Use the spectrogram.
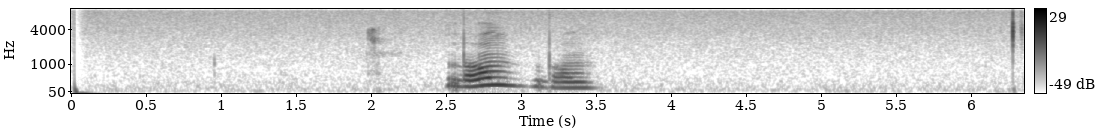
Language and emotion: Russian, neutral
